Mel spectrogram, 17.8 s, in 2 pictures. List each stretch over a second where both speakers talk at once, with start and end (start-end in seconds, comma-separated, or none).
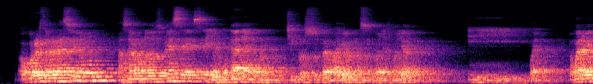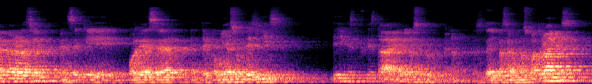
none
